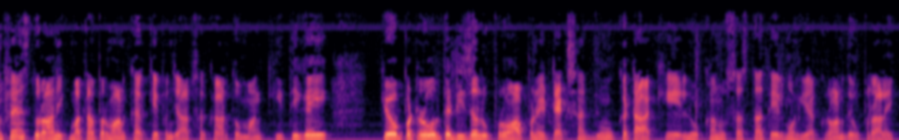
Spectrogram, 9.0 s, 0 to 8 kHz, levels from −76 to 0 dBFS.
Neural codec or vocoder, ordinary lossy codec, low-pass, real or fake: none; none; 7.2 kHz; real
